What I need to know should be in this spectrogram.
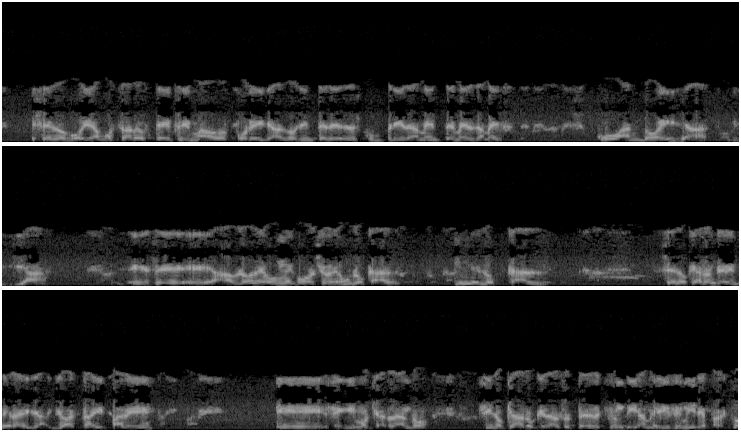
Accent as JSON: {"language": "Spanish", "country": "Colombia", "said": "Ningún impedimento tenemos porque somos ciudadanos colombianos."}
